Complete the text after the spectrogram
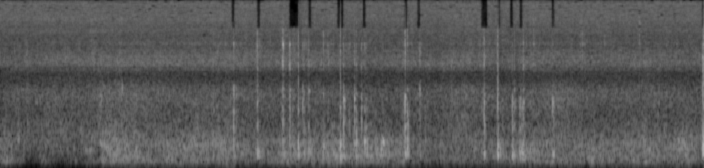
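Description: Water splashes and drips close by.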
